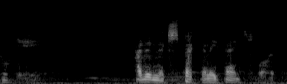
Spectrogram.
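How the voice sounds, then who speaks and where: A man's voice: sits low, normal speed, a little mellow, husky, dry recording. An actor playing a cynical, urgent American tough guy, slangy and sardonic, in an old-time radio drama. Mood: pleading. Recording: muffled vintage radio recording.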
